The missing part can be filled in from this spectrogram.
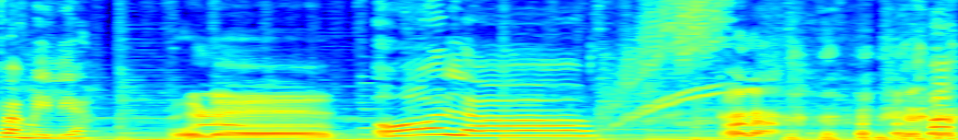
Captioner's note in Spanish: riendo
